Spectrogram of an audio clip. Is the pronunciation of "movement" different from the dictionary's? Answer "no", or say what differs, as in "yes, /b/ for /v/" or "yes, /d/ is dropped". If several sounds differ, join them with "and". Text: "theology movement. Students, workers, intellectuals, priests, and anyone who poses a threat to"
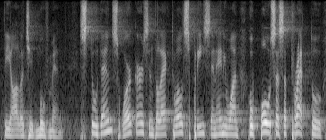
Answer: no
